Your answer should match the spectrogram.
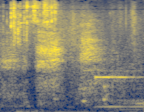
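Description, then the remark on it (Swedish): A short bright jangle of keys being handled, metallic clinks clustered over about a second, fairly clear, fading into a faint lingering ring. “Nej, men här är dina nycklar.”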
